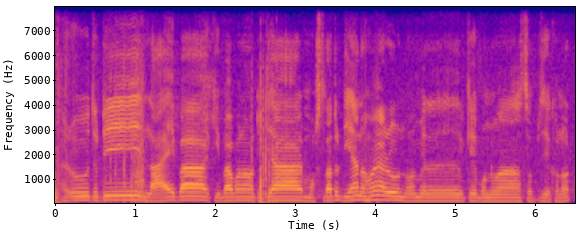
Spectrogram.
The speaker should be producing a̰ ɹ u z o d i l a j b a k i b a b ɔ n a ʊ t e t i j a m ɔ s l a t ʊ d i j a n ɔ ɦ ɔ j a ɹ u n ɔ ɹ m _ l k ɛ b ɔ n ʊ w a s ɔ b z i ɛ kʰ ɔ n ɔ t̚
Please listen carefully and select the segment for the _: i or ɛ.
ɛ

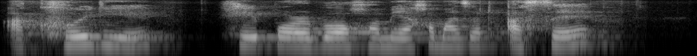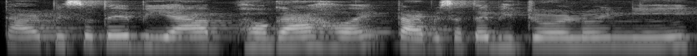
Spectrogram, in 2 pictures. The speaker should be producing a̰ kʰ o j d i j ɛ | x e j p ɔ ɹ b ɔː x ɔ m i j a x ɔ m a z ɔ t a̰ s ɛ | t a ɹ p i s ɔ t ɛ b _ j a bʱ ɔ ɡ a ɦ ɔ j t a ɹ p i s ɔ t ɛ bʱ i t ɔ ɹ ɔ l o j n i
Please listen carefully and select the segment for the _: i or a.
i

